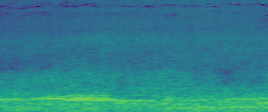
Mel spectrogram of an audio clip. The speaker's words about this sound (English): I just remember very vividly a Silurian, the vessel, edged around the corner of this bay. Suddenly we heard the howling of seals.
